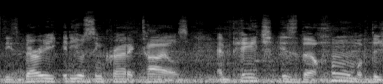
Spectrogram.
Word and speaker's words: Pécs: the city of page peach you might think it's spelled pecs i did too when i first got the hungry but it's pronounced paige you can see the first hints of the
